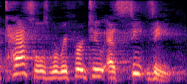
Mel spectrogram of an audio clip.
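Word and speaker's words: tzitzit: borders and the tassels were referred to as seat Z it's spelled t z-i-t-z-i-t those of you who are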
